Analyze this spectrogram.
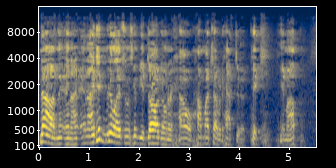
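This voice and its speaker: Audible room echo and noticeable background noise surround a man with an American accent. His fairly high voice has lively intonation at a moderate pace. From Pennsylvania, Erie. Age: 40s. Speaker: stand-up comedian. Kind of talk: stand-up. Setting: stage with audience.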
